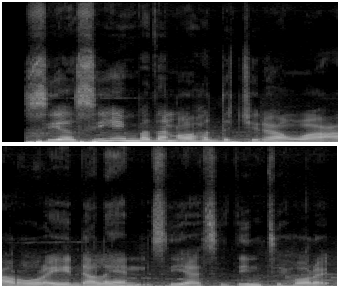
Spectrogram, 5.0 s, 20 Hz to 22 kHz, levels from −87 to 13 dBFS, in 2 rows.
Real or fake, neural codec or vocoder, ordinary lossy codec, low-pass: real; none; none; none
